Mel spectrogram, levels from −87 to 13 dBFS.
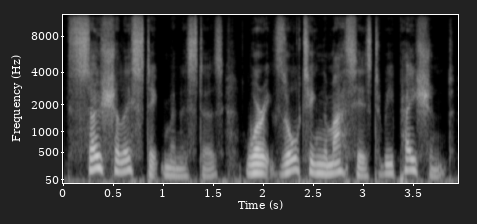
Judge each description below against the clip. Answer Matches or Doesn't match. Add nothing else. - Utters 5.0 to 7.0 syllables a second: Matches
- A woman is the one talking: Doesn't match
